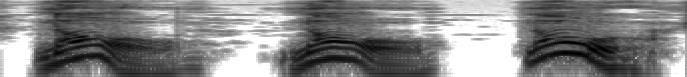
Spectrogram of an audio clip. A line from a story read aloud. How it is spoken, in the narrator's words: she exclaimed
